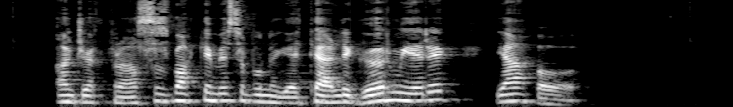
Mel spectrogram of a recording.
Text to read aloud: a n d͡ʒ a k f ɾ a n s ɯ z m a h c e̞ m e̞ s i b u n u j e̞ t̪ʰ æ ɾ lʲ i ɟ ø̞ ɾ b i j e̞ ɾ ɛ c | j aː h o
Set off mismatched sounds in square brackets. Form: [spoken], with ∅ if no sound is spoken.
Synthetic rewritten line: a n d͡ʒ a k f ɾ a n s ɯ z m a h c e̞ m e̞ s i b u n u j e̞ t̪ʰ æ ɾ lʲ i ɟ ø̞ ɾ [m] i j e̞ ɾ ɛ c | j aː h o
